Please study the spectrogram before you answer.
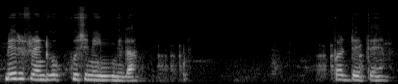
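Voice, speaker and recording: Slow-drilling Indian student woman. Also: medium pitch, a little mellow, a little hiss or hum, low-quality recording. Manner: repeats notes aloud in slow drills, then chats fast in mixed Hindi and English. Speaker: student livestreamer. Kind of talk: study-with-me live stream, reciting notes and chatting with viewers.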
